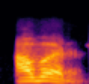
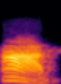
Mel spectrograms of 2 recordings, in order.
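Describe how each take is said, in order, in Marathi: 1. हा शब्द दोन अक्षरी म्हटला जातो. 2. हा शब्द एक अक्षरी म्हटला जातो. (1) "खूप जण काय म्हणतात आवर म्हणतात" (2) "फक्त म्हणायचं आर"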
